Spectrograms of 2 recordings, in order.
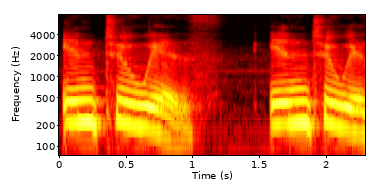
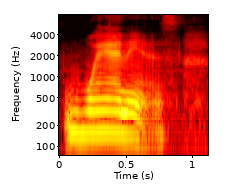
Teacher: There's no H sound in there. When is instead of when his, when is.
